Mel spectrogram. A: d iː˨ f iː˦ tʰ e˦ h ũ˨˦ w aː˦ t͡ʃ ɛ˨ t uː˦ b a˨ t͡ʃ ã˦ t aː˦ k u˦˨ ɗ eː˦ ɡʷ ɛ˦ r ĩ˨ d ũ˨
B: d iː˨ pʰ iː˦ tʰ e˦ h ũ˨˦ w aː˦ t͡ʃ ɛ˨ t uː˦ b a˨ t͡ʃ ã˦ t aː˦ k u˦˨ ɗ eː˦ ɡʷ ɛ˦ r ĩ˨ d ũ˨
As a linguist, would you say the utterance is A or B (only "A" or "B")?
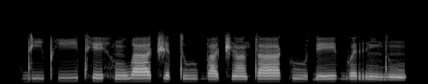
B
